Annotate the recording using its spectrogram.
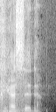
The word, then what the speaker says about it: chesed: The word loving kindness there is the Hebrew word chesed. That's the last time I'll probably say it properly. I'm going to probably just say it hesed like a white boy that I am, just for the sake of simplicity.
